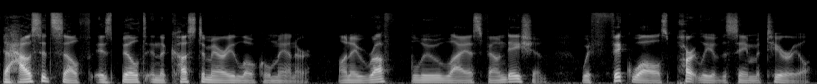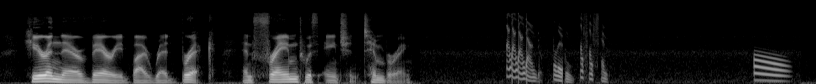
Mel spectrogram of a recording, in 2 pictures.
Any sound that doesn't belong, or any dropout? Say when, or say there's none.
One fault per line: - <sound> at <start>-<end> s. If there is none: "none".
- chirp at 13.2-14.3 s
- chirp at 15.7-16.1 s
